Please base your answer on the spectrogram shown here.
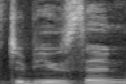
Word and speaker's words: Dubuisson: the English pronunciation is deusen but it is a French last name and it's pronounced J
